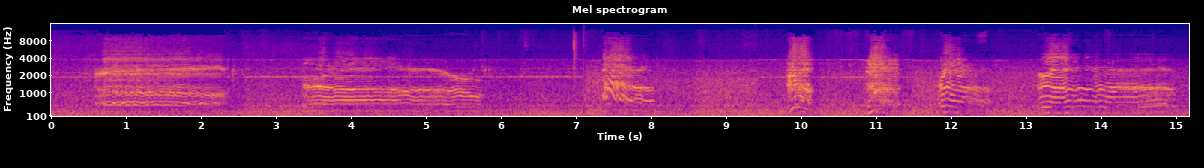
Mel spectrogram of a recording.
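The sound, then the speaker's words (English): Strange human-like moans and grunts play over the intercom of an American Airlines plane, recorded by actor Emerson Collins: a few long, wavering, tinny groans, then a string of short grunting bursts, all over a steady cabin drone. “So that was actor Emerson Collins flying on American Airlines last month, and while those human-like grunts and moans are certainly odd, what's odder is that multiple other people then chimed in saying that they too had experienced similar sounds”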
